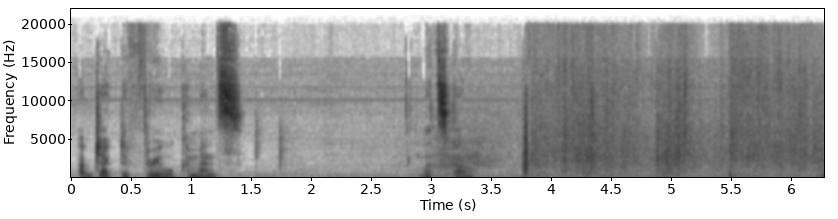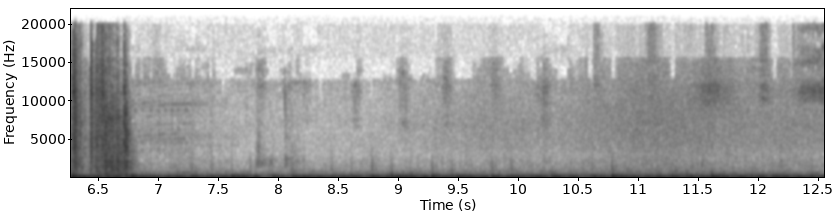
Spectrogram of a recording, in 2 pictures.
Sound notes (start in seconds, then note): 3.9 rattling; 5.4 clanking; 8.4 suspenseful orchestral music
